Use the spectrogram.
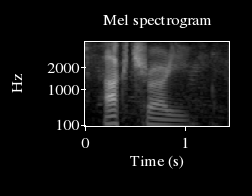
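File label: "actually", Japanese, male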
